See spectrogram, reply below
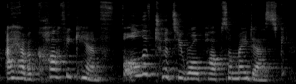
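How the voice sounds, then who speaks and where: Woman as a brisk, high-voiced bossy schoolteacher. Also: lively intonation. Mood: approving, firm. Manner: firm, instructing. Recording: echoey room.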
